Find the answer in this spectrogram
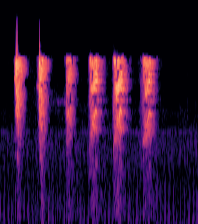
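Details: Female chestnut-bellied seed finch calling intensely, six rasping high chips delivered about three per second.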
